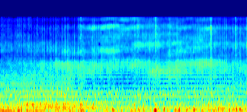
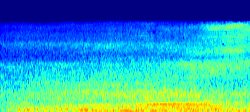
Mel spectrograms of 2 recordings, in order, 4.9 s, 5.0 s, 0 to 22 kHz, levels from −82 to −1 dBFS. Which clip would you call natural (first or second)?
second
